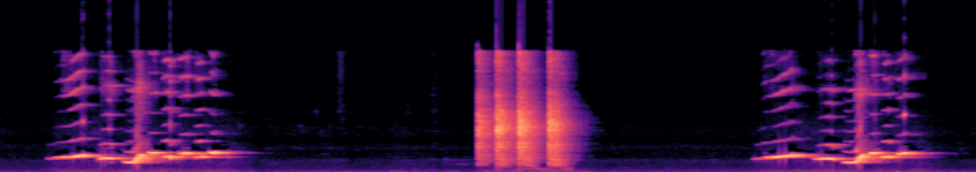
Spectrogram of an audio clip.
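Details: Ketrekan call of a white-rumped shama, meant to rile rivals: a twisting phrase of sharp whistled notes, then a loud harsh rattling burst, then the whistled phrase repeated, with silence between.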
